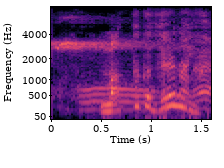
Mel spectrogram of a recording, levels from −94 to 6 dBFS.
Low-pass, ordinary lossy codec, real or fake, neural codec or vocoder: 7.2 kHz; Opus, 24 kbps; fake; autoencoder, 48 kHz, 128 numbers a frame, DAC-VAE, trained on Japanese speech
